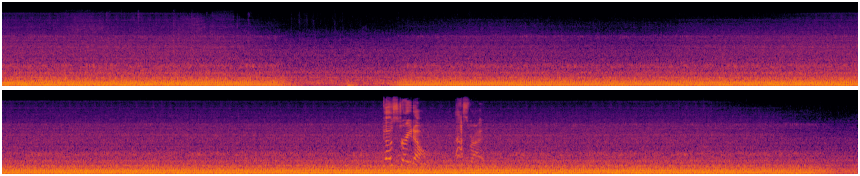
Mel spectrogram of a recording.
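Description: Rain patters softly on a windscreen.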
